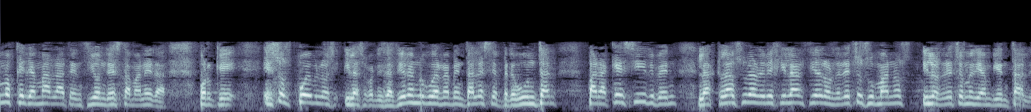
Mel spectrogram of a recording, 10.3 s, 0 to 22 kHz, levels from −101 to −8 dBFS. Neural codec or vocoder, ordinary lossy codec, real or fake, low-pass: none; AAC, 32 kbps; real; 5.4 kHz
